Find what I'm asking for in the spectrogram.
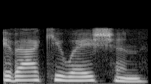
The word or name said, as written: evacuation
